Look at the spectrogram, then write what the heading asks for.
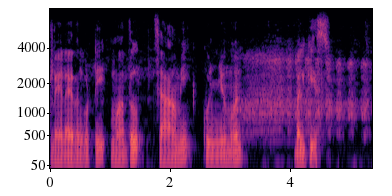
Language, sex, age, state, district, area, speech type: Malayalam, male, 45-60, Kerala, Palakkad, rural, spontaneous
